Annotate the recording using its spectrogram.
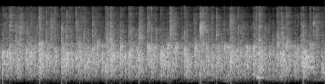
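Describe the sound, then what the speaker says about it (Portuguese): An audience applauds a presenter at a speaking event, with dense, steady clapping that stays loud and even for the whole stretch. "Então vamos dar uma salva de palmas para o Colistete."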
